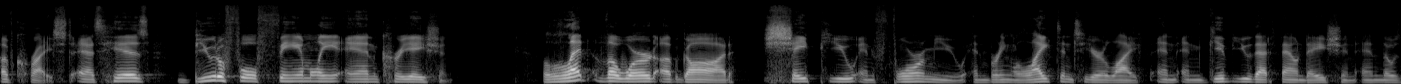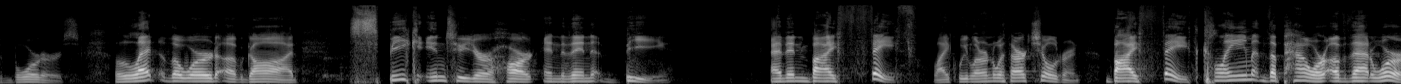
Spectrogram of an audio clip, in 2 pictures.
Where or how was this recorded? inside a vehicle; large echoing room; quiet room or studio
large echoing room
